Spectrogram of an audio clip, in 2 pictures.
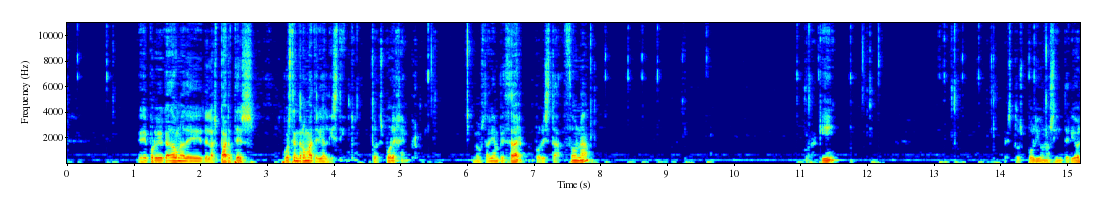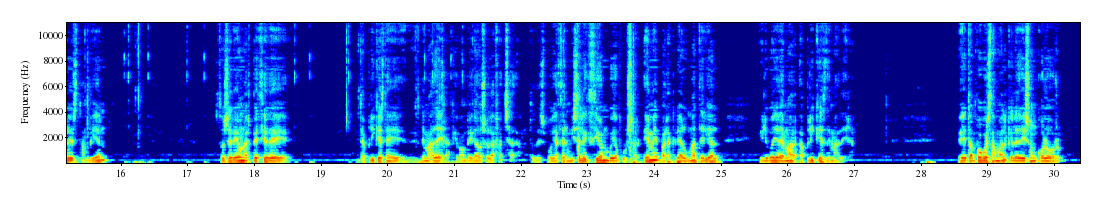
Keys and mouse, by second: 0.9 alt+shift+click, 6.0 ctrl+alt+click, 9.5 alt+click, 10.0 alt+click, 11.0 shift+click, 12.7 alt+click, 14.5 shift+click, 14.8 alt+click, 15.8 shift+click, 16.2 alt+click, 17.5 shift+click, 17.8 alt+click, 20.3 alt+click, 22.0 ctrl+alt+click, 22.4 alt+shift+click, 22.6 alt+shift+double click, 25.1 m.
